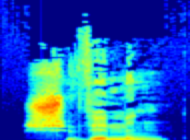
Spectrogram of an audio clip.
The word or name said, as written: schwimmen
